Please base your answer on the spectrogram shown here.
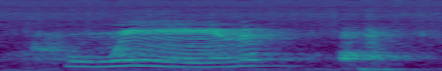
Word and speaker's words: Qveen: The mascara, and then the last item I got is called Queen, but it's spelled Q-V-E-E-N, and it is a lip stain.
